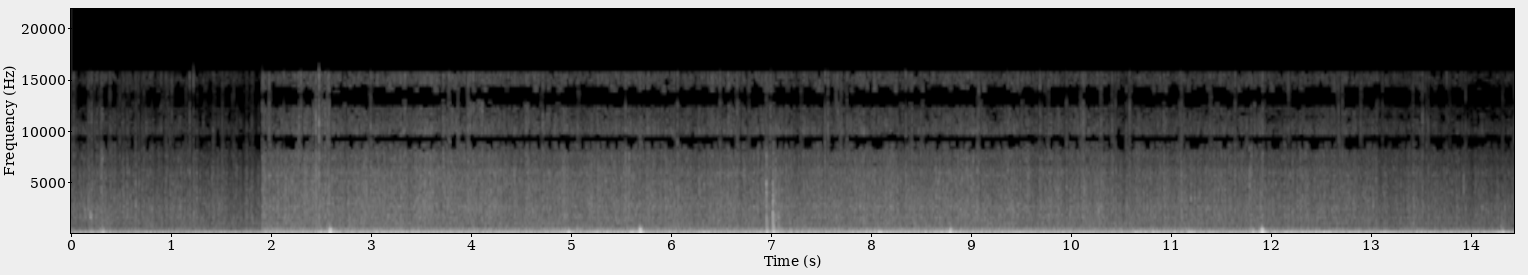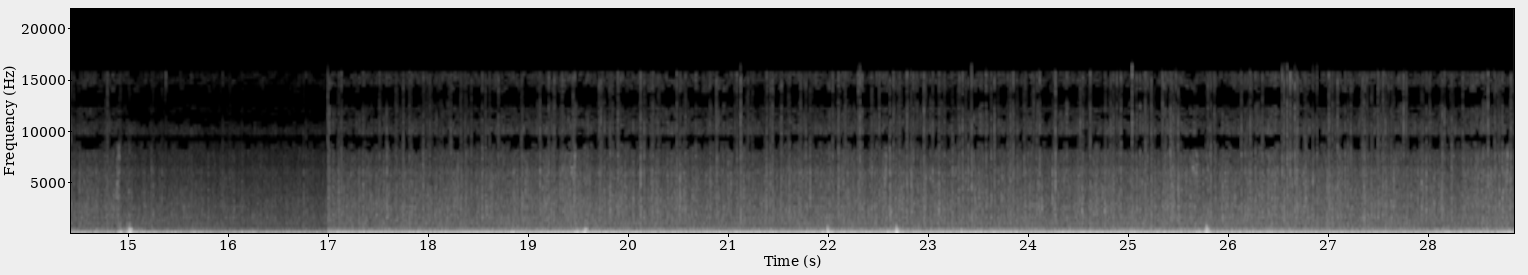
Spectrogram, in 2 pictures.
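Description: Rain falling on a moving car, with steady road and engine rumble and scattered sharp taps of drops; the rain hiss thins briefly about halfway through.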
